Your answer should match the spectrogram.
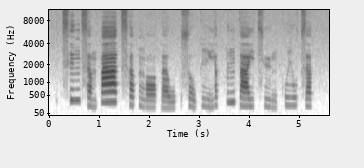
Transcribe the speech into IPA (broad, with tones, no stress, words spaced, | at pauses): t͡sʰɪ˥ŋ sɐ˨˩mpaː˥ t͡sʰɐ˨p̚ ŋɔː˨t̪ɐ˨w | so˨˩wkiː˨˩jɐ˧k̚pɪ˥ŋ t̪aː˨jt͡sʰyː˨˩ŋ kʷʰiː˧wt͡sɐ˧k̚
